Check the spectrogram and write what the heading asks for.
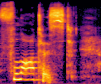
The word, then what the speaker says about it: flautist: They do not pronounce it like we do. We say flautist, I believe because that's pretty close in pronunciation to the Italian word for flute, which is flauto. But they pronounce it more flautist.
